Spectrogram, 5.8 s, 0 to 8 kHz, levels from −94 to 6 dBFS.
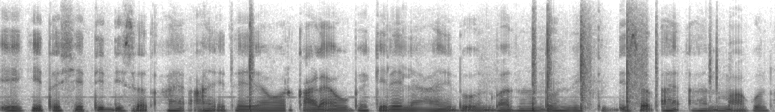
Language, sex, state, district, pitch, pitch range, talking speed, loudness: Marathi, male, Maharashtra, Solapur, 120 Hz, 115-130 Hz, 195 wpm, -22 LUFS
